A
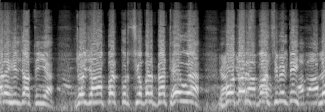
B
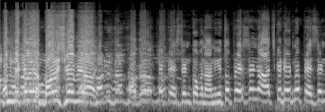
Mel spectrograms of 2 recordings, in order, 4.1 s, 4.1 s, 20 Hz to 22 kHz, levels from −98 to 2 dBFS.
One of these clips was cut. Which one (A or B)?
B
